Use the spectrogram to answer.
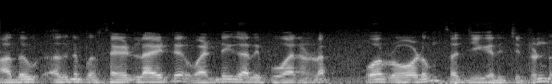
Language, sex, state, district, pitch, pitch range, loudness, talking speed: Malayalam, male, Kerala, Kasaragod, 105 Hz, 95-115 Hz, -17 LUFS, 110 wpm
